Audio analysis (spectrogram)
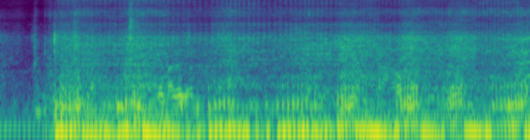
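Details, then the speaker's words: Honda Wave S single-cylinder with worn engine and smoky exhaust: catches and settles into fast, light ticking from the cylinder head when revved. "วันนี้ข้าพเจ้าได้รถเวฟเสกับอาการเครื่องหลวมมีอาการควันออกท่อเนาะทุกคนเนาะติดเบิ่งกันทุกคนอาการของมันคือจะมีเสียงดังแก๊กๆพร้อมนะทุกคน"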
